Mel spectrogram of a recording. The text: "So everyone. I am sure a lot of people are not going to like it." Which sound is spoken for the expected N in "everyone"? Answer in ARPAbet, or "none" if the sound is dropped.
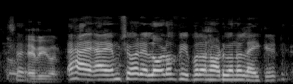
none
